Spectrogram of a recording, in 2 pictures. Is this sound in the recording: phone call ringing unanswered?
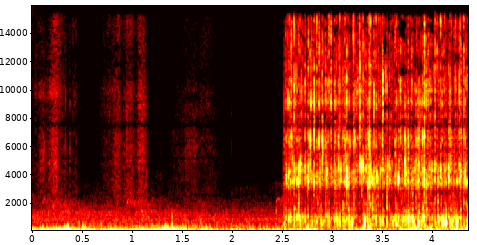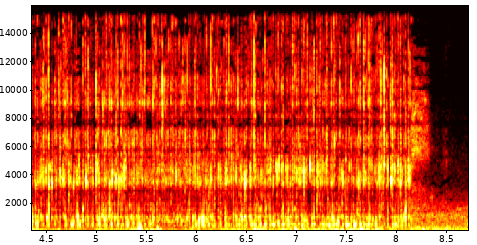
no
